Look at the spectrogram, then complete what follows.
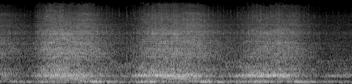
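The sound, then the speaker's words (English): A BMW F800 motorcycle engine revs up three times in quick succession in a back room of a warehouse, each throttle blip swelling loud before dropping back toward idle, with no voices. “Birgit takes me to a back room in the warehouse to show me her motorcycle, a BMW F800. She revs the bike.”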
